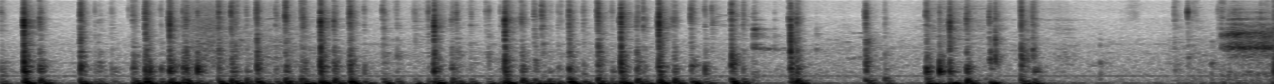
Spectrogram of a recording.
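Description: Rapid, uneven clicking of keys on a computer keyboard, fairly loud, continuing for several seconds with brief pauses and no voices.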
